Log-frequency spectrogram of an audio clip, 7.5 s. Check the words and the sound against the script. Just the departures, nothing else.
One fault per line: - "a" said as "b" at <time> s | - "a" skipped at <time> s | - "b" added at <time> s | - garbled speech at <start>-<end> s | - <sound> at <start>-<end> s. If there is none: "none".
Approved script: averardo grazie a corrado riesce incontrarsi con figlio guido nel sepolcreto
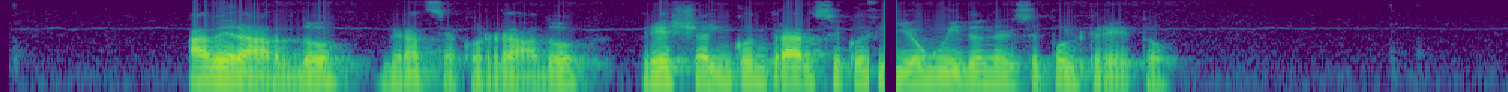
- dropout at 4.4-4.5 s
